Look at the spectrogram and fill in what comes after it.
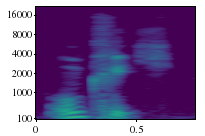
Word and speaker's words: Unkrich: Unkrich.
